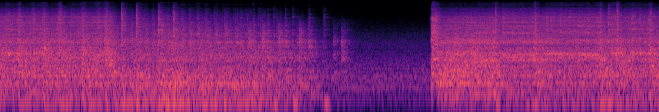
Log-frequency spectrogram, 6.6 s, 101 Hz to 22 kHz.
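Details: Toro 3521 snow blower (about 21-inch) with spark and compression but roughly three-year-old gas and a holed primer hose: catches on starting spray, runs ragged a few seconds, dies abruptly and restarts; fuel starved.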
